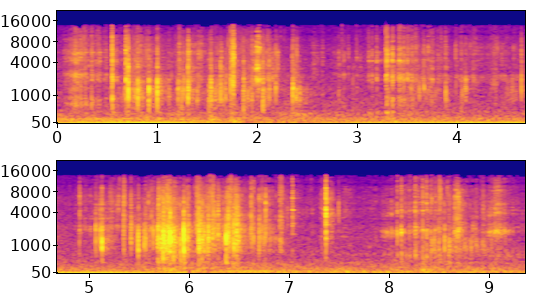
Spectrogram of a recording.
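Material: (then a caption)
Soap. A solid purple bar of soap, held in the hand, is shaved and carved with a green-handled blade, and flakes break off. Quiet, dry scraping and crisp crunching strokes follow one another in quick bursts, bright and hissy, with a few louder crackly cuts near the middle.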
